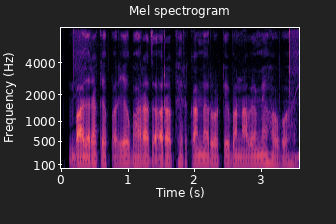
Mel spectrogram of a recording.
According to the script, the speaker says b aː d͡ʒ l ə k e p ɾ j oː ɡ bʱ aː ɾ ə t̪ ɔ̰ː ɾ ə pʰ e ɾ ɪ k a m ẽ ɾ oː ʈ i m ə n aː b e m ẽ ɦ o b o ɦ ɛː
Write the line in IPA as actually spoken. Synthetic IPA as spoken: b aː d͡ʒ ɾ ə k e p ɾ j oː ɡ bʱ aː ɾ ə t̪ ɔ̰ː ɾ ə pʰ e ɾ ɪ k a m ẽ ɾ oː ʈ i b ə n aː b e m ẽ ɦ o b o ɦ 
